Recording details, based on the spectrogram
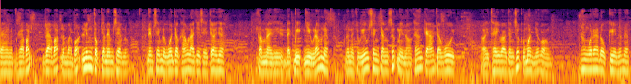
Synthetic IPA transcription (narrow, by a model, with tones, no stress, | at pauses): a˧zaː˧ɓa˦˥t̚zaː˧ɓa˦˥t̚lʔaː˨˩mɓaː˨˩ɓɔ˦˥t̚li˧ənt̪ʊ˨˩k͡p̚t͡ɕɔ˧nɛ˧msɛ˧mɗu˨˦ | nɛ˧msɛ˧mɗɨ˨˩ək̚wəː˧nt͡ɕɔ˧xaː˨˦wlaː˧˩t͡ɕi˧sɛ̰˧˩t͡ɕəː˧jɲaː˧ | t̪ə˨˩mna˨˩jt̪ʰi˨˩ɗa˨˩k̚ɓi˨˩ət̚ɲi˨˩əwla˨˦hna˧w | ne˧nlaː˨˩t͡ɕu˨˧˩ʔi˨˦əwsa˧ŋt͡ɕa˧ŋsɨ˦˥k̚na˨˩jnɔ˨˦xaː˨˦ŋkaː˨˦wt͡ɕɔ˧˩vu˧jzo̰˨˩jt̪ʰa˧jvaː˨˩wt͡ɕa˧ŋskːu˧˩əmï˨˩ŋ̟ɲa˨˧˦kɔ˨˩n˨˦ | nhə˧wŋ͡mkɔ˨˦zaː˧ɗo˨˩ki˧˩ənɨ˨˦naː˧˩w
